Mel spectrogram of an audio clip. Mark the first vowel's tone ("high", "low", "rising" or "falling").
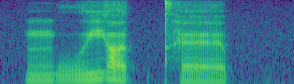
rising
